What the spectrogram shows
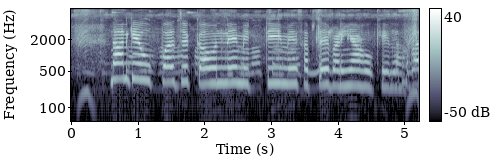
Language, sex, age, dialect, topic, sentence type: Bhojpuri, female, 18-24, Western, agriculture, question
